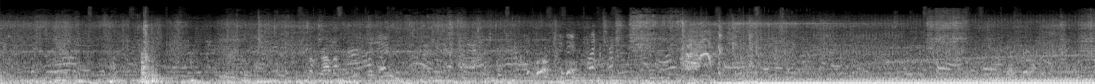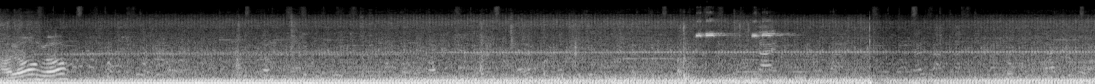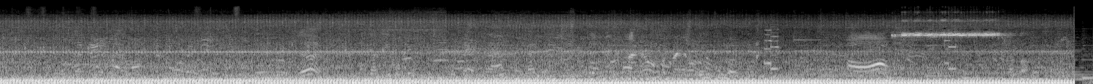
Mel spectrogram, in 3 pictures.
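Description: Toyota Hilux pickup truck: a few knocks in the first seconds as the driver gets in, then from about seven seconds in the truck's engine and drive noise rise to a loud, steady low rumble that holds on.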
